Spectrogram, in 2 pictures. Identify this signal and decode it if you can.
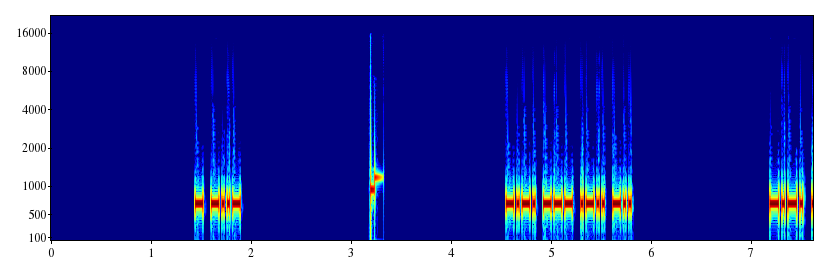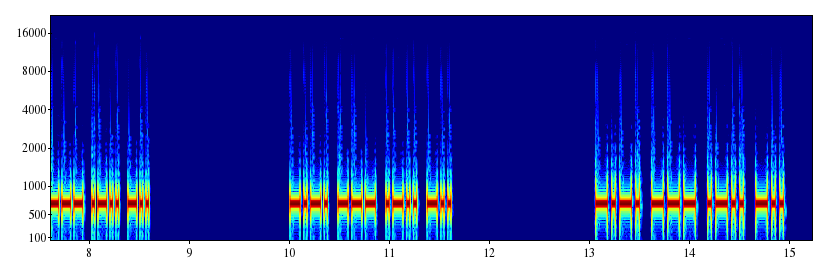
Morse code, heard as a keyed tone, about 40 wpm, 700 Hz. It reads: TX COLD COLD COLD COLD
